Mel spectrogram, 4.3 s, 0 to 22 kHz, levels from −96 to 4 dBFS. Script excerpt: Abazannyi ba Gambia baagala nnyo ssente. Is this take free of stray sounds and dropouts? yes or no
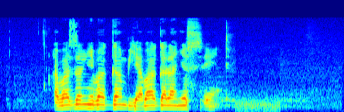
yes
